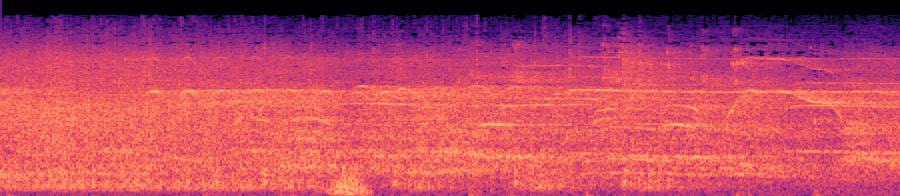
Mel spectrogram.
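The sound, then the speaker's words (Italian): A basketball thumps on a hardwood court during a game as the ball is dribbled in a drop, with one heavy bounce standing out amid the steady roar of an arena crowd and faint high sneaker squeaks. “Rossato, palla passo per Pini, palleggio in drop, corto l'appoggio, si vola a rimbalzo, l'ultimo tocco di Rivers, il tap in.”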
